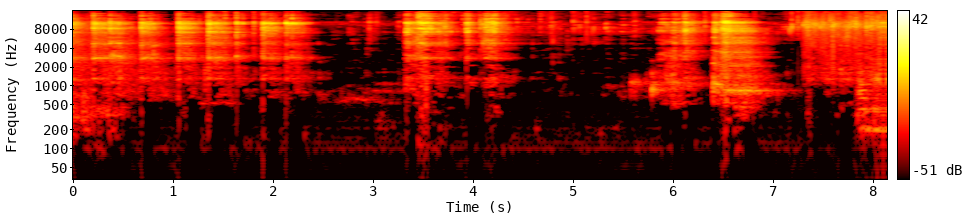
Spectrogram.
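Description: Green omelette cooking in a pan with ghee: scraping and clinking of a utensil against the pan in quick bursts, with short pauses and a soft background hiss, no talking.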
